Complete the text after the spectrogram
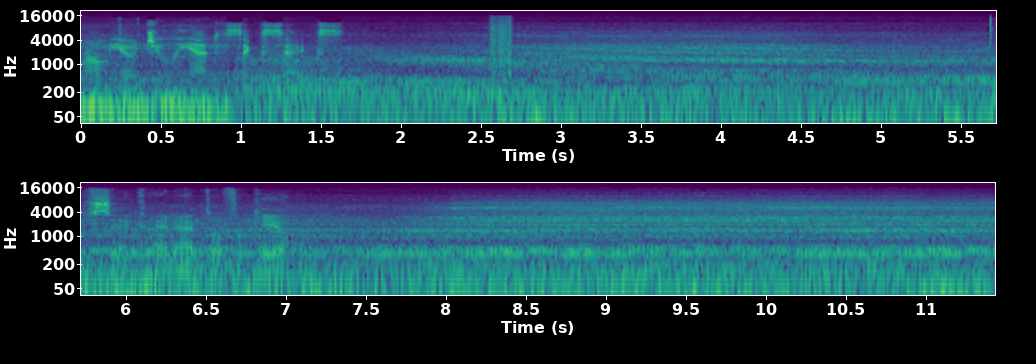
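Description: A propeller plane's engine hums with a higher whine from outside.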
